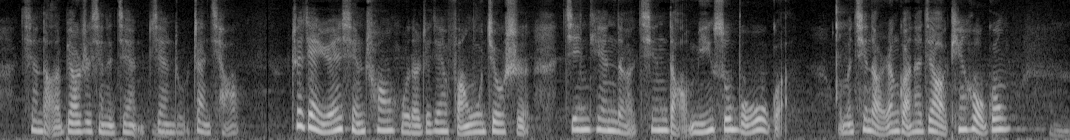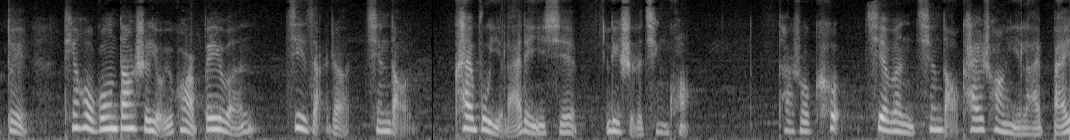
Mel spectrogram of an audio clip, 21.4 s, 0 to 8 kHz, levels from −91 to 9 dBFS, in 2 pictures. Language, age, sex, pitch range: Chinese, 30-49, female, 170-225 Hz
